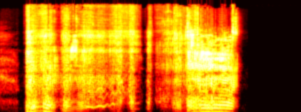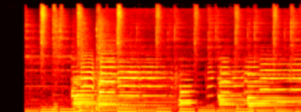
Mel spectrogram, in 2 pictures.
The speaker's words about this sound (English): That was supposed to be a fart. I don't know what that was. What the fuck was that? That came from my body. Is that a kazoo? That was all organic, as we say.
